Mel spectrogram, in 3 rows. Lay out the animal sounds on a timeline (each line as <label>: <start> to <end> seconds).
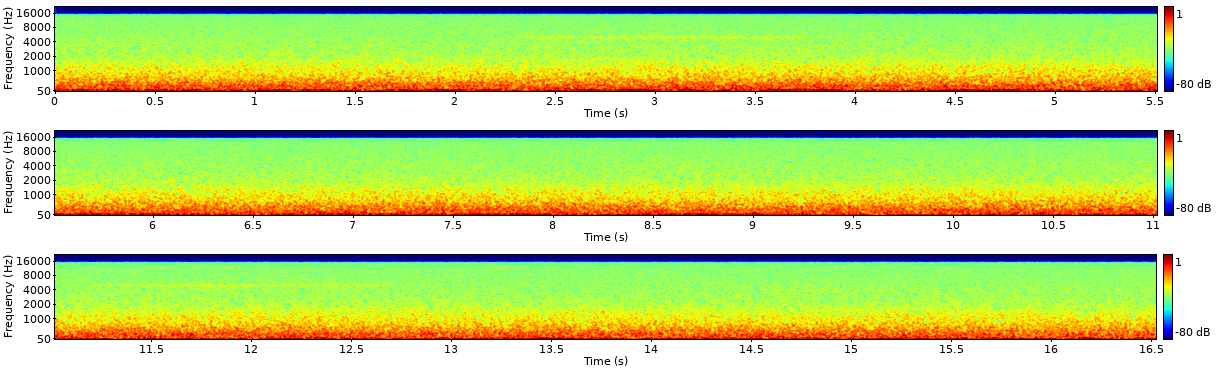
Dark-eyed Junco (Junco hyemalis): 2.2 to 3.8 seconds
Dark-eyed Junco (Junco hyemalis): 11.1 to 12.7 seconds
